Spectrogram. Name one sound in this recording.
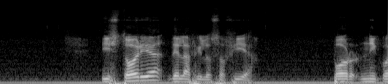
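A man reads aloud calmly into a microphone, close up.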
